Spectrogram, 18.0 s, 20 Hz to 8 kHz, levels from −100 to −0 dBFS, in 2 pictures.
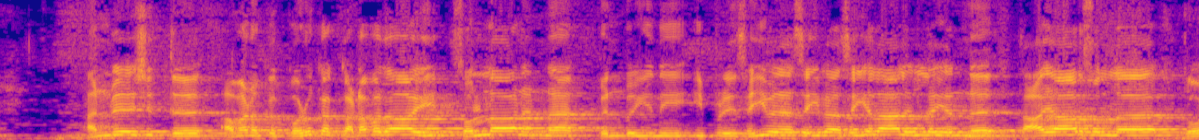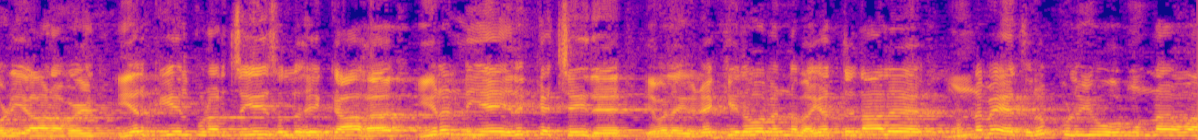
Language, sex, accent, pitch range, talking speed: Tamil, male, native, 150-175 Hz, 95 wpm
